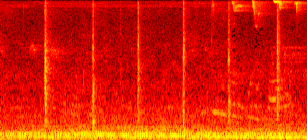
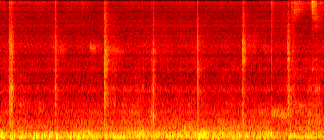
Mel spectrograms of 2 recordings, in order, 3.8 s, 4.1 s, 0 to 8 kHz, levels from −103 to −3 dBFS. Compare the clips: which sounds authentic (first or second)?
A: first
